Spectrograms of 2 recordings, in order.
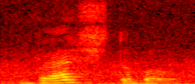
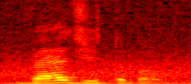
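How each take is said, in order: First: The middle syllable is reduced and short. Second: The middle syllable is fully pronounced. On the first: The speaker calls it right. "This is the correct pronunciation of vegetable" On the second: The speaker calls it wrong. "the incorrect pronunciation of vegetable"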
